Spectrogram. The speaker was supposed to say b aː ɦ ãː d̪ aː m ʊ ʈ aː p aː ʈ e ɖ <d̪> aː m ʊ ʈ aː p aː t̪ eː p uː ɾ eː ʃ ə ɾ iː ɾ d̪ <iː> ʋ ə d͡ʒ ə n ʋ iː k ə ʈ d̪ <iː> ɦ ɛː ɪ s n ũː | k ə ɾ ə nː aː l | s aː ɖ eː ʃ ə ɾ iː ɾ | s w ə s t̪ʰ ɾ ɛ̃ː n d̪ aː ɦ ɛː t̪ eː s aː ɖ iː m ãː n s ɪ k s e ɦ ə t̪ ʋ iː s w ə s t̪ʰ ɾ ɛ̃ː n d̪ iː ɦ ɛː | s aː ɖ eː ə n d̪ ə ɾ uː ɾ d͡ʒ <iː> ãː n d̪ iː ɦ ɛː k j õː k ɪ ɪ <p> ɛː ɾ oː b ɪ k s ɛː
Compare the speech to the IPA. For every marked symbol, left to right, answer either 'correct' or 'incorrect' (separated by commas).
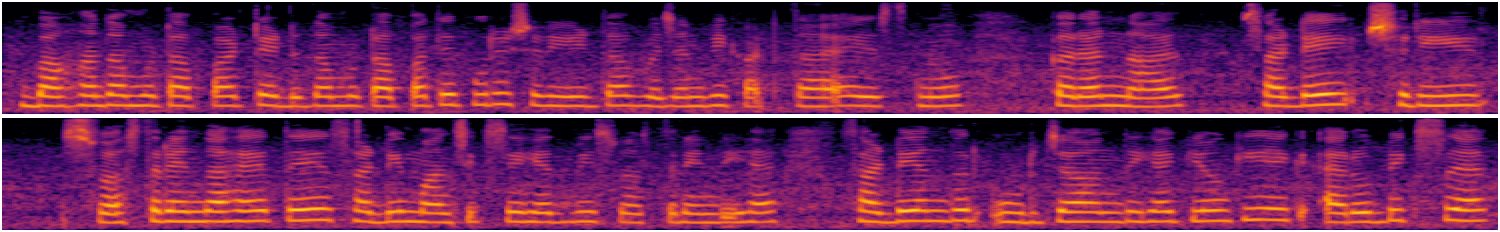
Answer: correct, incorrect, incorrect, incorrect, incorrect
